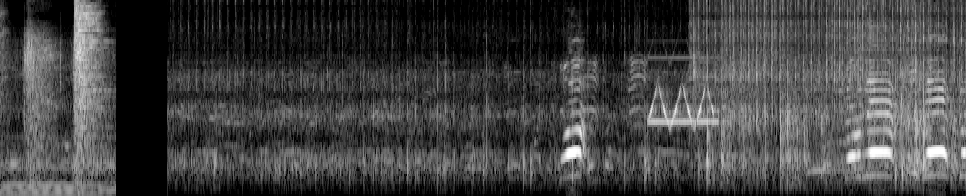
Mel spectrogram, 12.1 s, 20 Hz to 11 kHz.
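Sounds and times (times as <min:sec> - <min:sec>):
rapid paintball marker fire: 0:02.1 - 0:08.0, 0:08.6 - 0:12.0
warbling electronic start tone: 0:08.1 - 0:09.2
loud shout: 0:10.5 - 0:12.0.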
